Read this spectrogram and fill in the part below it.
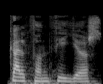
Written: calzoncillos

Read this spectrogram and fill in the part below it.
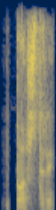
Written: postre

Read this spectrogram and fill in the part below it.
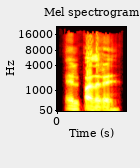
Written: el padre

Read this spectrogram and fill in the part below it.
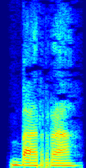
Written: barra

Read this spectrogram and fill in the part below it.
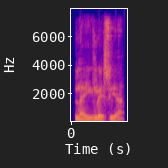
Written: la iglesia

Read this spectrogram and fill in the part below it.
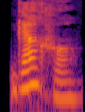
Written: gajo

